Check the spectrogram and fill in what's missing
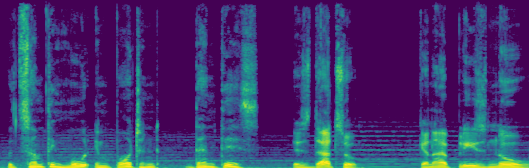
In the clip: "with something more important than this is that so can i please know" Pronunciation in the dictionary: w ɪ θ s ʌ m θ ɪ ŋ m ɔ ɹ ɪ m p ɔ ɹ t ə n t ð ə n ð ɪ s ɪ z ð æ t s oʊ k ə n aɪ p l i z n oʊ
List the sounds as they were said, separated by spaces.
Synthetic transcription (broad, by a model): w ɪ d s ʌ m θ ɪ ŋ m ɔ ɹ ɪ m p ɔ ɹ t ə n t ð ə n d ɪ s ɪ z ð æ t s oʊ k ə n aɪ p l i z n oʊ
